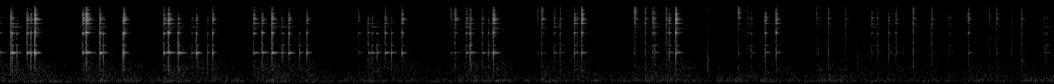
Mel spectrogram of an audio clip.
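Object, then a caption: Small glass cauldron pot. Long painted fingernails tap and scratch all around the sides of a small, hollow, black glossy glass cauldron printed "Witches Broth," open with no lid and apparently empty. Quick bright clinks and short scratchy ticks come in rapid bursts with brief pauses between them. Each note is high and ringing but dies away almost instantly, with nothing in the low end.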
